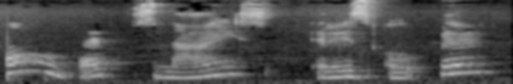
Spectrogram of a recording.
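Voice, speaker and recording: A young woman from Belgium talks in a slightly high voice, full of gushing exclamations. She is heard through a video call from an indoor room, with faint music underneath. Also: big pitch swings, takes it slowly, darkish tone. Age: young adult. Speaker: video chat stranger. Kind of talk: casual video chat.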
